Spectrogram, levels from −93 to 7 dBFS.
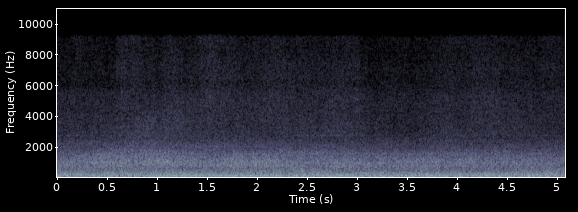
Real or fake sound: real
